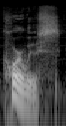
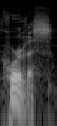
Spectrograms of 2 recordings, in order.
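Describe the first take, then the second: First: The middle consonant is soft, close to a W. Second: The middle consonant is a hard V sound. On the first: "pronounced a little more softly" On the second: "instead of Corvus"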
